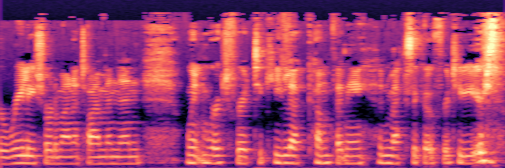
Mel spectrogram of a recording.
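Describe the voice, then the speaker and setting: A woman with a Kentucky accent and fairly low pitch on a very clean recording with a silent background. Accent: American, Kentucky. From US Kentucky. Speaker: shop co-founder. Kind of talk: casual interview chat.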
